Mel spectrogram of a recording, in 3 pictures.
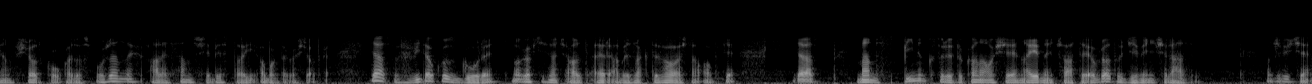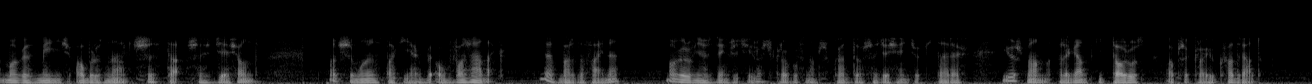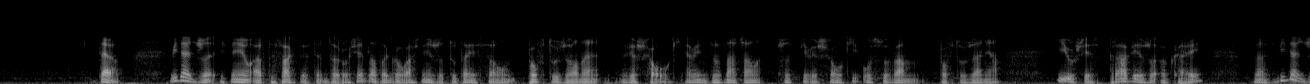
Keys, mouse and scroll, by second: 1.6 Tab, 2.1 middle click, 2.7 middle click, 4.0 KP_7, 5.5 alt+r, 6.9 middle click, 8.1 middle click, 13.4 click, 17.3 middle click, 18.2 middle click, 20.4 click, 24.9 middle click, 26.3 middle click, 27.0 Tab, 29.1 middle click, 30.5 Tab, 33.2 a, 36.4 Tab, 37.1 middle click.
